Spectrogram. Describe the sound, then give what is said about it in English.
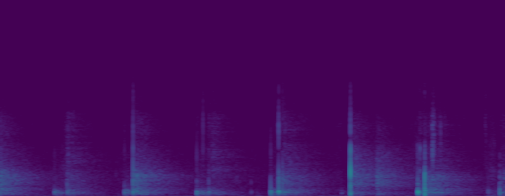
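Steady footsteps approach at an even walking pace, each step a soft thud, followed by a few sharper raps of someone knocking on a door, then the door opening, as sound effects for a radio play. No voices. “I hear footsteps. I hear someone walking. Someone is knocking, knocking on a door. I hear someone knocking on a door.The door is opening.”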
